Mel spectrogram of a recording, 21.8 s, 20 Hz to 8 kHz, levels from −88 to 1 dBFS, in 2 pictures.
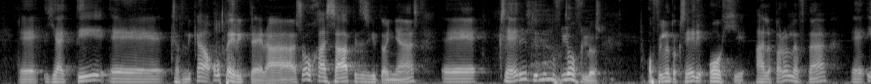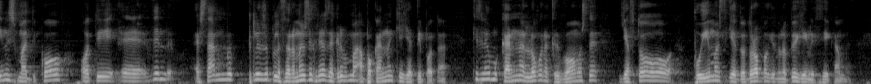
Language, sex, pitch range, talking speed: Greek, male, 95-140 Hz, 165 wpm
